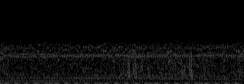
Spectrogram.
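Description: Faint steady hiss and hum of the Apollo air-to-ground radio channel with no one talking, with a thin steady high tone running through it.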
